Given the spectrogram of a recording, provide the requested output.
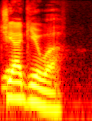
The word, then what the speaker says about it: Jaguar: Okay, I think it's pronounced Jaguar.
